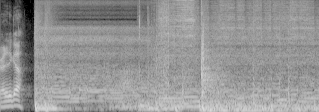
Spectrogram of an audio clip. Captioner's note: metal clanging against butcher block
